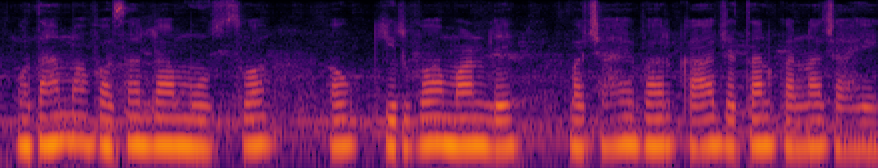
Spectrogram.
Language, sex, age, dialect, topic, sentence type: Chhattisgarhi, male, 18-24, Central, agriculture, question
